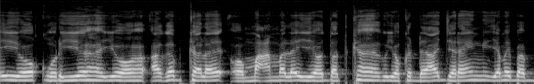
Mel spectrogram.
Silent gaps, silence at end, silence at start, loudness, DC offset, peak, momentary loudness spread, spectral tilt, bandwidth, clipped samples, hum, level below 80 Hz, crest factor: none; 0 s; 0 s; -14 LUFS; under 0.1%; 0 dBFS; 3 LU; -7 dB/octave; 13.5 kHz; under 0.1%; none; -44 dBFS; 14 dB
